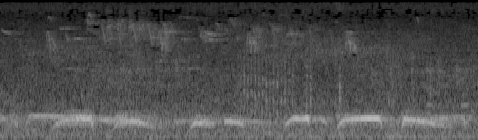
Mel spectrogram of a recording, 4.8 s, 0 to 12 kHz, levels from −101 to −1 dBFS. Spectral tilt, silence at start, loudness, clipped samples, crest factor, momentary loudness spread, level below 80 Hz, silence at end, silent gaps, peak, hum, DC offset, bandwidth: -4.5 dB/octave; 0 s; -40 LUFS; under 0.1%; 14 dB; 10 LU; -62 dBFS; 0 s; none; -26 dBFS; none; under 0.1%; 11.5 kHz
